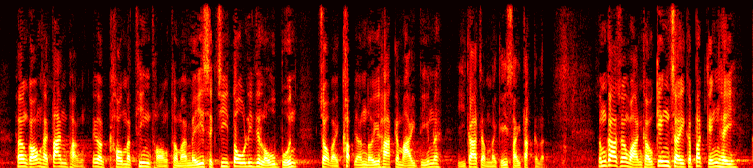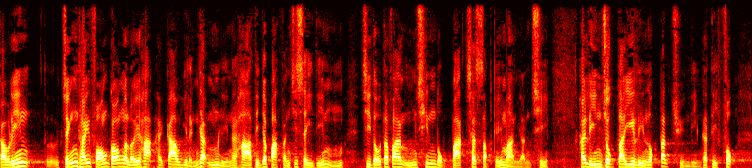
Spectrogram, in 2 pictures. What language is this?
Cantonese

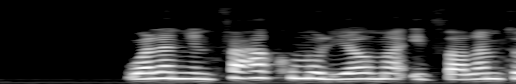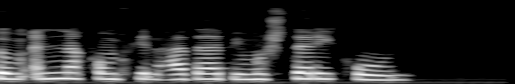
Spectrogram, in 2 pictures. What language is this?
Arabic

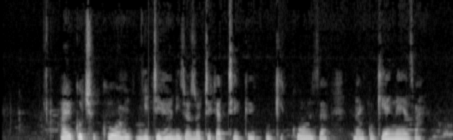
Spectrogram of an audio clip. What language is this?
Swahili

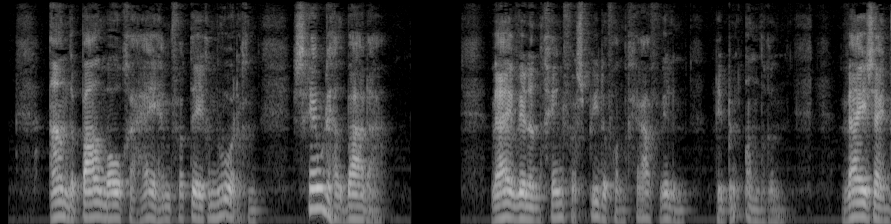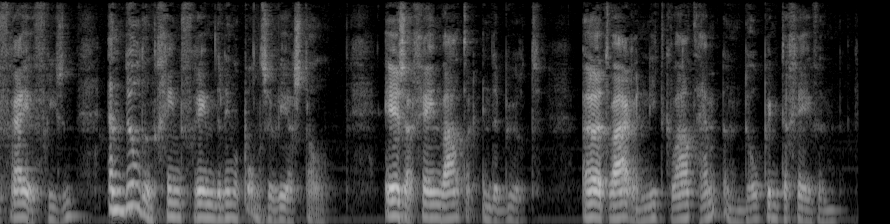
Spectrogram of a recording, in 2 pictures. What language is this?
Dutch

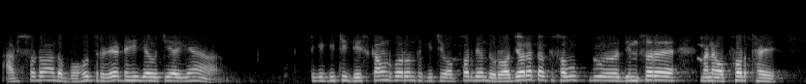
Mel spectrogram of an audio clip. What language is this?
Odia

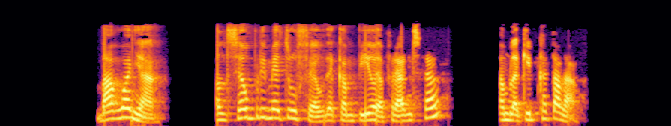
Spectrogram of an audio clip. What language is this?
Catalan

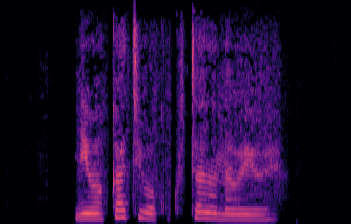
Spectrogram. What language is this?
Swahili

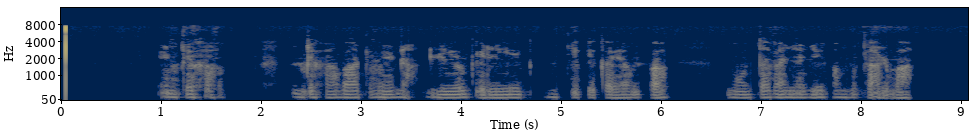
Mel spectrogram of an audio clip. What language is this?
Urdu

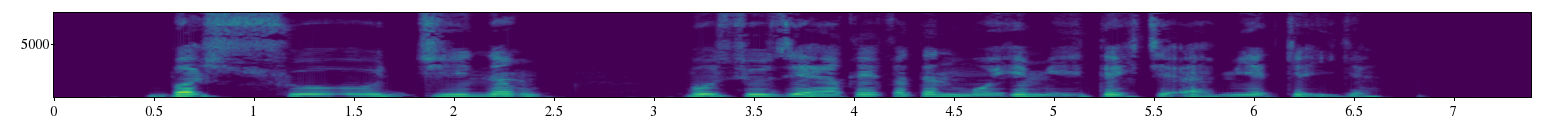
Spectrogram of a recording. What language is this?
Uyghur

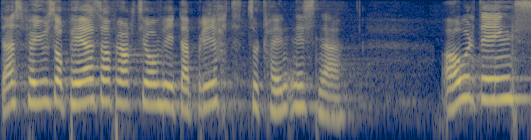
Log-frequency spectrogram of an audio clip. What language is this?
Swiss German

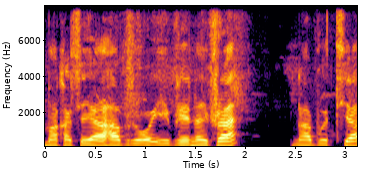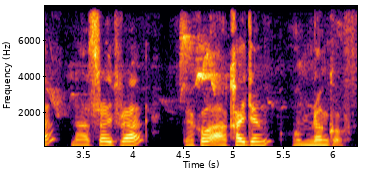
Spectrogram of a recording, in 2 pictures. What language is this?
Bodo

